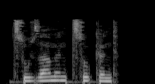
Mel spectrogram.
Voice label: "zusammenzuckend", German; adjectives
